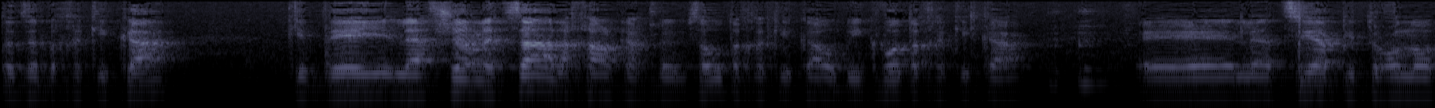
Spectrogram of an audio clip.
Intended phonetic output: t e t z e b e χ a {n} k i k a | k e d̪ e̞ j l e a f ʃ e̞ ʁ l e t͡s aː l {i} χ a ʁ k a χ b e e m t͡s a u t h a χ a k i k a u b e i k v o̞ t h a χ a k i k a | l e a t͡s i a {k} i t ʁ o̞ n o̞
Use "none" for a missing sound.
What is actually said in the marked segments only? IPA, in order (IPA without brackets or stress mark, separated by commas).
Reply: none, a, p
